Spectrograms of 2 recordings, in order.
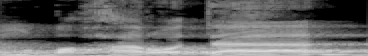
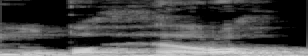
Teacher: Huruf tak marbutah bukan termasuk huruf iwad, sehingga tidak dibaca mutahharata tapi mutahharah. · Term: Ibdal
